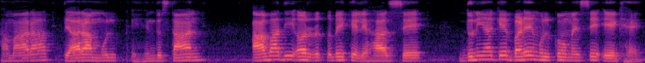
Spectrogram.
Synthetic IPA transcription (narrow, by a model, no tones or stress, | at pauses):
hɐmaːɾapjaːɾamʊlkɦɪ̃nd̪ʊst̪aːn | aːbaːd̪iɔːɾːɪqbekelɪɦaːzse | d̪ʊnijakebɐɽemʊlkõmẽseʔeːkɦɛ̰ː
